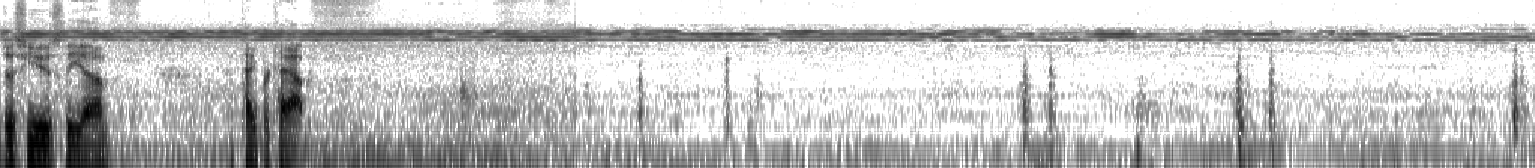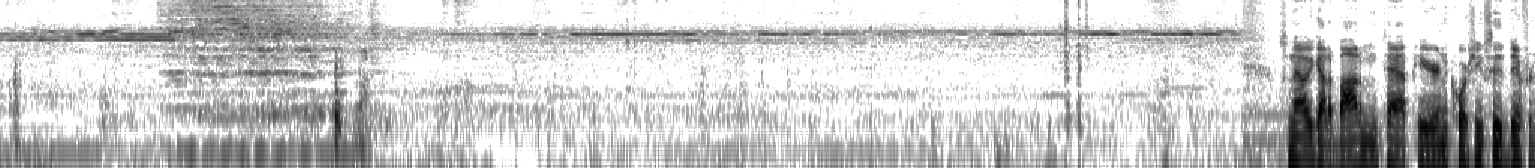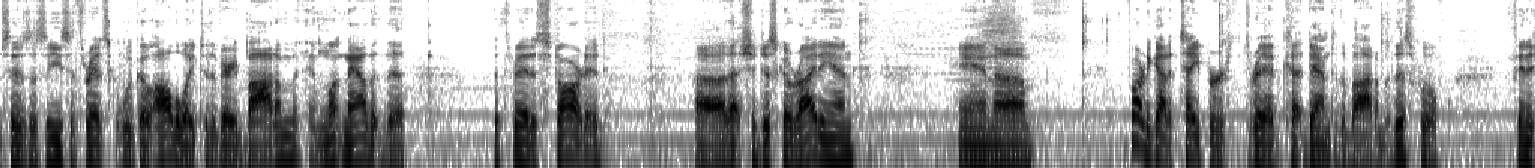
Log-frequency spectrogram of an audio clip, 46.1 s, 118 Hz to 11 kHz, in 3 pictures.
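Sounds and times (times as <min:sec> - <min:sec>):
high-pitched electrical hum: 0:00.0 - 0:46.0.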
